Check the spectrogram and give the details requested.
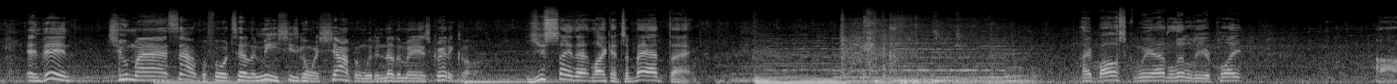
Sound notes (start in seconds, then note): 9.2 engine whirs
